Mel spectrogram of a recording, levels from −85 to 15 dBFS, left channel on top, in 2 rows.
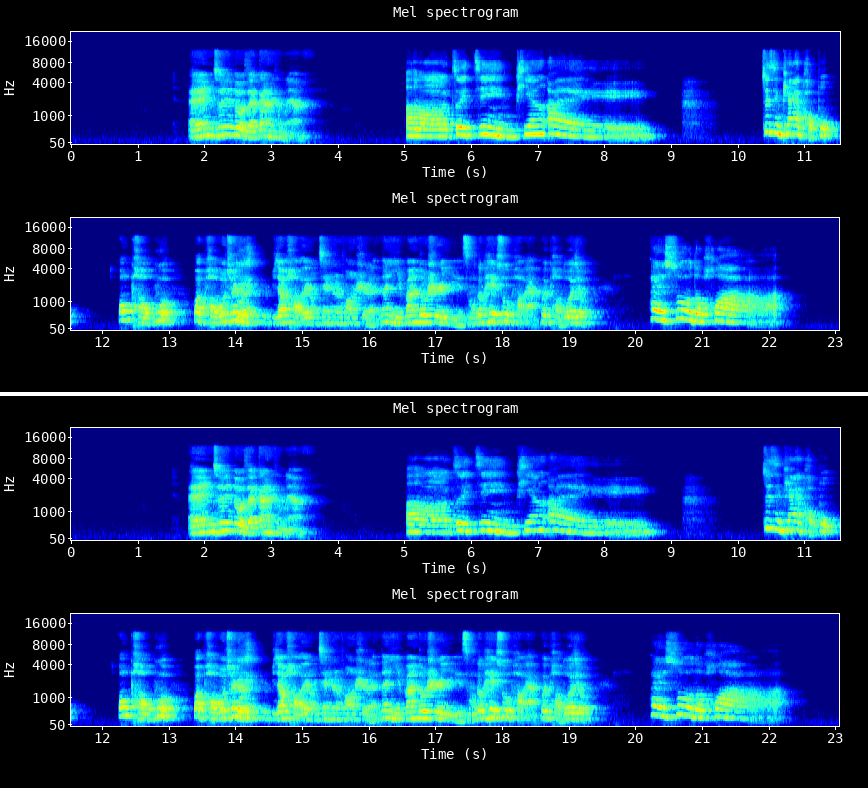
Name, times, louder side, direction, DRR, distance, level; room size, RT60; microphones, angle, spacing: voice 1, 1.8-3.5 12.2-13.1 13.4-19.3, right 1 dB, 45° right, -5 dB, 0.9 m, -28 dB
voice 2, 5.0-8.7 9.2-9.4 10.4-11.4 14.0-14.3 20.2-22.1, left 3 dB, 85° left, 3 dB, 0.5 m, -27 dB
2.4 x 2.2 x 3.3 m, 0.64 s
head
